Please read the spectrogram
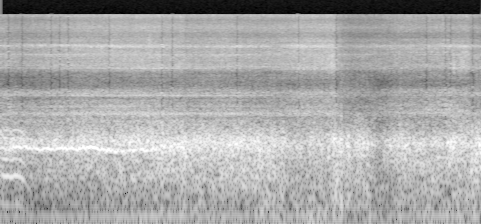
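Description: Motorcycle engine running steadily while riding, with wind and road noise on the bike-mounted camera's microphone.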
